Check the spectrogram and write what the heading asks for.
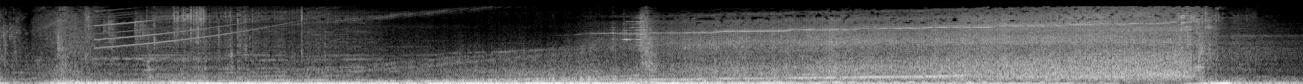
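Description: Sound effects for an animated logo intro: a deep rumble with rising sweeps, like a jet turbine spooling up. There is a sharp hit about six and a half seconds in, and after it a high tone climbs in steps.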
